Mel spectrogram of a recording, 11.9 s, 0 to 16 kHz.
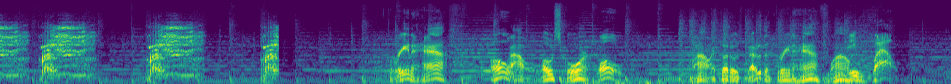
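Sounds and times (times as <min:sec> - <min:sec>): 
pig oinking loudly: 0:00.0 - 0:02.6, 0:03.2 - 0:03.6
speech: 0:05.0 - 0:07.9, 0:08.7 - 0:11.2.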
